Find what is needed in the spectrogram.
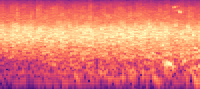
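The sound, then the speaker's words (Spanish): Applause from people gathered in a radio studio booth, a dense, even patter of clapping that runs throughout at a fairly faint level. “Es que la gente se alocó. Gracias a toda la gente que vino aquí a cabina a aplaudir.”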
